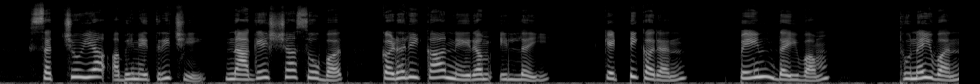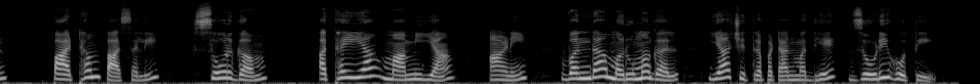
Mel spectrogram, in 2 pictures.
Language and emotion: Marathi, neutral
